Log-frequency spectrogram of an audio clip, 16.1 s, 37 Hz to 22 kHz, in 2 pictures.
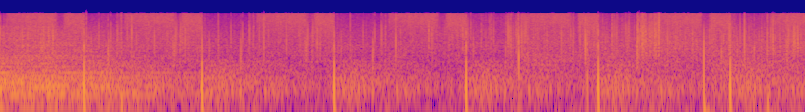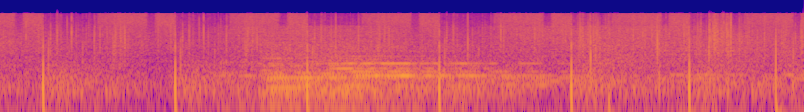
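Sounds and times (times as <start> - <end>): music: 0.0 - 2.4, 10.3 - 16.0
static hiss and crackle: 0.0 - 16.0.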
